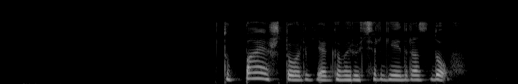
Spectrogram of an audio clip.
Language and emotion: Russian, angry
